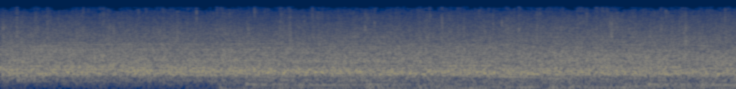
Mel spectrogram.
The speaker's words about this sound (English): Driven into the gap, and nobody's there, and Devers off to the races, and he's going to stop at second. The Giants take the lead, and listen to this crowd.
